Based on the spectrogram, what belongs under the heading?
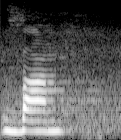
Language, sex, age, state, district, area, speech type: Maithili, female, 30-45, Bihar, Purnia, urban, read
